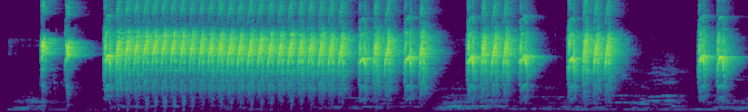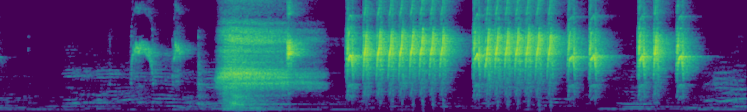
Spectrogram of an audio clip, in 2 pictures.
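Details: Crested jay in breeding condition giving mating calls: long, harsh, high-pitched rattling trains lasting up to two seconds, broken by short bursts and brief pauses, with a noisy broadband burst near the middle and faint low tones beneath.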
